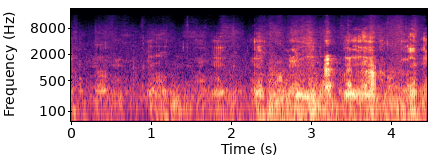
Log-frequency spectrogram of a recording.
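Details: Pigs on a Japanese pig farm, quiet low grunting at first, then louder from the midpoint with clustered squeals and tonal squeaks rising over continual snorting and barn rattle.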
